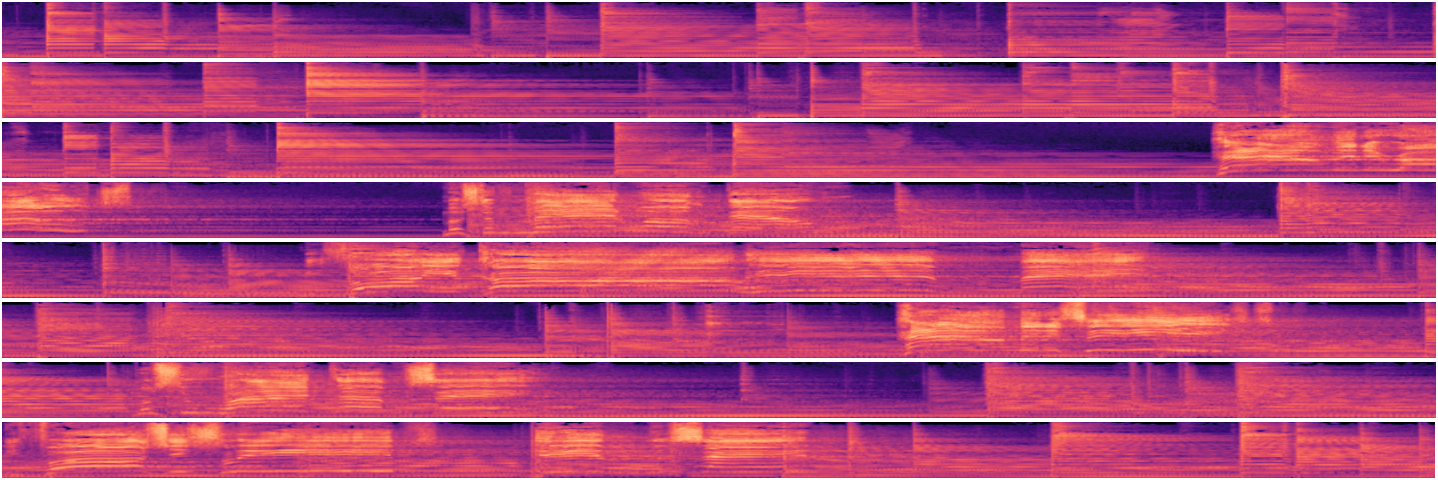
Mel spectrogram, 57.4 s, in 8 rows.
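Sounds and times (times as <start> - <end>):
acoustic music: 0.0 - 57.3.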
